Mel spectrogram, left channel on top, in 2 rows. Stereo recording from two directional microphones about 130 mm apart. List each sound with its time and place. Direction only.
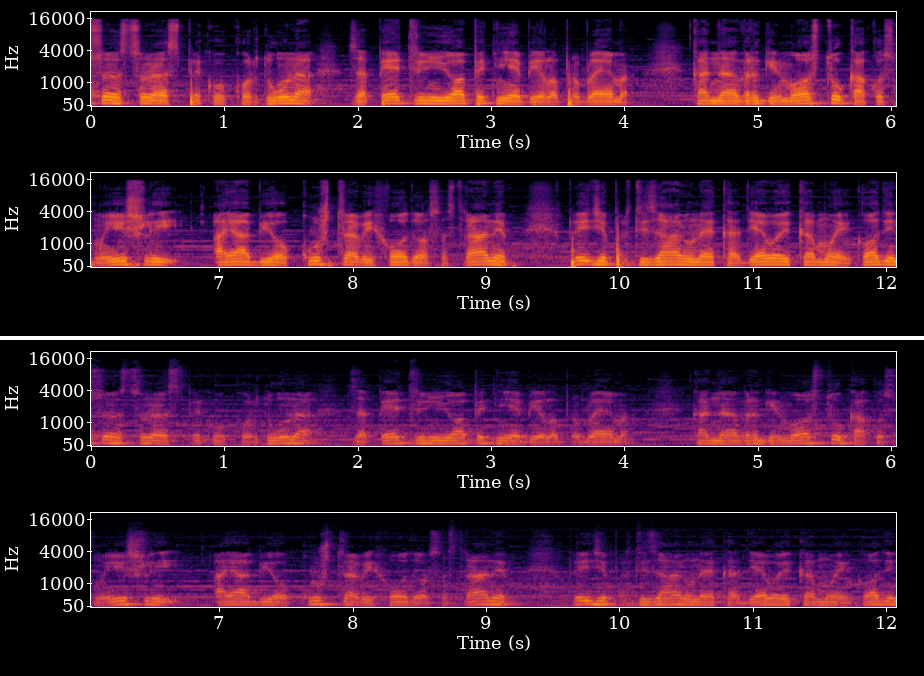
0.0 s speech: 45° left (ahead or behind)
